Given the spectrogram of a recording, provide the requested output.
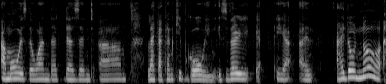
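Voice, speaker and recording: On a very clean recording with a silent background, a woman speaks with a Kenyan accent. Her voice sits fairly low and her pace is very slow. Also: ordinary pitch variation. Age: 50s. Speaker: motivational livestreamer. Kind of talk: livestream chat. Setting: live stream. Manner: halting, repeats words.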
